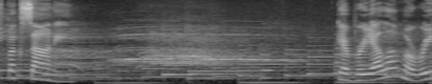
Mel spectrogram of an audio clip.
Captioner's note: audience cheers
